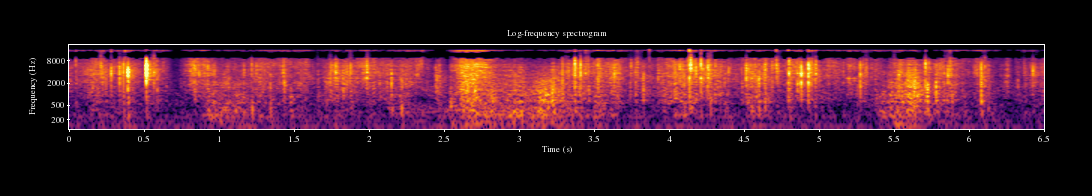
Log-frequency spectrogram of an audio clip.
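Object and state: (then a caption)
Gym chalk chunks being crushed. Bare fingertips with red-painted nails squeeze and crush a pile of solid, crumbly white gym chalk chunks (magnesium carbonate) on a grey surface into powder. The result is a steady, dense crunching and crinkling, bright and gritty, with a sharp crack near the start and swells of louder crumbling throughout.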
